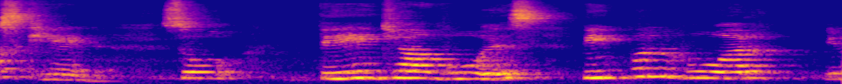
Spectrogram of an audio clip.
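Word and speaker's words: déjà vu: it says deja vu the word there is deja vu in that is the word you know spelling but then the pronunciation is deja vu now what is deja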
